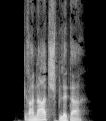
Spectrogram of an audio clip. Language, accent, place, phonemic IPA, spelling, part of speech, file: German, Germany, Berlin, /ɡʁaˈnaːtˌʃplɪtɐ/, Granatsplitter, noun, De-Granatsplitter.ogg
- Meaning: 1. shrapnel, shell splinter 2. chocolate mountain (dessert made with chocolate, cream, cocoa powder and rum)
